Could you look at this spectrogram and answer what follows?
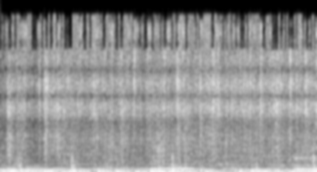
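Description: Kimchi fried rice mixed with gochujang being stir-fried in a pan, a steady broadband sizzle running throughout with faint scraping of stirring, but strong tonal music dominates the low range and sits over the cooking.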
